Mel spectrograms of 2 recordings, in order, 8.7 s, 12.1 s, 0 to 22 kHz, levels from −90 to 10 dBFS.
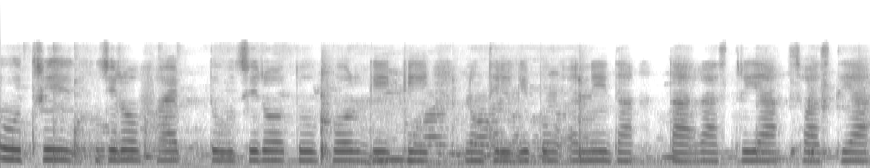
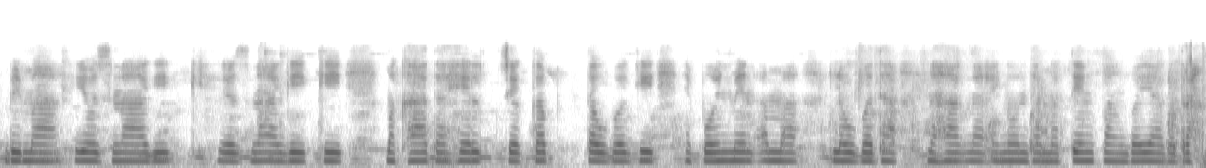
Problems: constant background noise, background conversations at intervals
